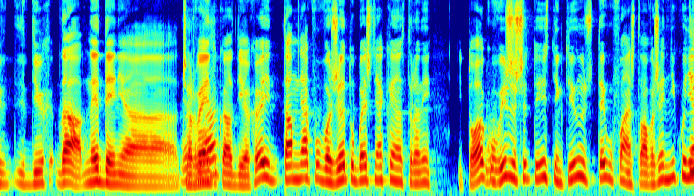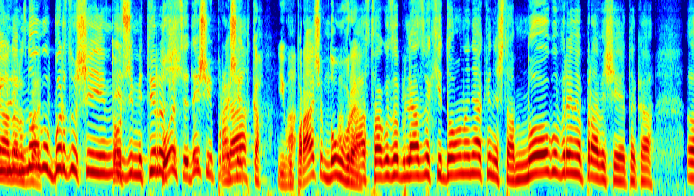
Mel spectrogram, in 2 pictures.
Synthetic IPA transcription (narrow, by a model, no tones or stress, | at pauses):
vd̪iɡəxd̪anɛd̪ɛniət͡ʃɛɾvɛnɛt̪kɡavd̪iɡəxəit̪amnʲjakkvovɐʒɛt̪obɛʃɛnʲakəinɐst̪ɾɐni | it̪ɔjɐkoviʒd̪ɐʃɛt̪inst̪iŋk̚t̪ivnot͡ʃɛ̥t̪ɛɡoxvanʲɐʃ̬ɛt̪ovavɐʒɛnikʊjnʲaamɐlɐɾɐzmnɔɡʊbɤɾzoʃɛimizimit̪iɾəɔʃsɛd̪ɛʃɛipɾavɛd̪ʃɛɐka | iɡopɾavɛʃɛmnɔɡʊvɾɛmɛast̪ovaɡozɐbɛlʲazvəxid̪ɔnɐnʲakvinɛʃt̪amnɔɡʊvɾɛmɛpɾaviʃɛːt̪ɐka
